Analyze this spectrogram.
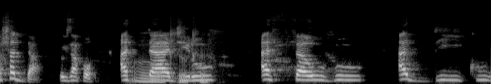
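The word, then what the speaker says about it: الديك: For example, At-Tajiru, Al-Thawbu, Ad-Diku. You don't say Al-Diku. You say Ad-Diku.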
